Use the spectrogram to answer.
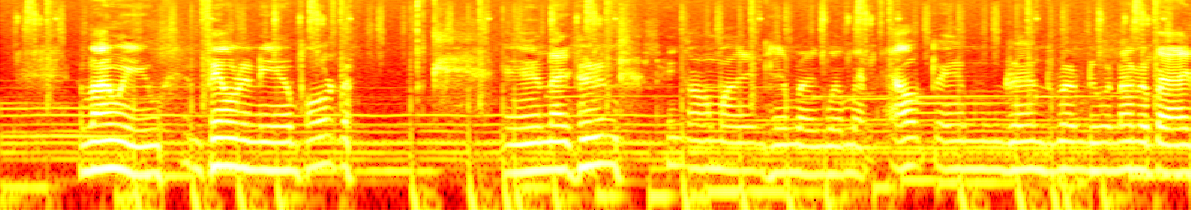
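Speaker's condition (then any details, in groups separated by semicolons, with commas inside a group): Cerebral palsy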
